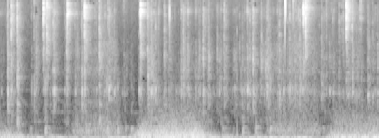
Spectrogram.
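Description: Fingertips quickly tap and press the plastic keycaps of a white full-size plastic mechanical computer keyboard held close to the microphone. The result is a fast, uneven run of short, dry clicks with bright ticks over a heavy low thump, and it swells louder in the middle.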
